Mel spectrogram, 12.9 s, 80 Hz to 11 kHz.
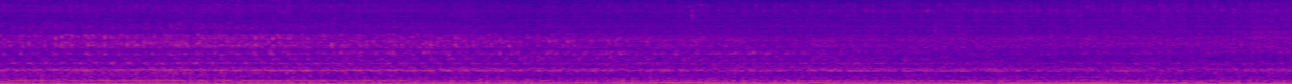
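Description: A 2015 Chevrolet Corvette Z06 Convertible runs steadily at idle with a loud, deep, continuous engine rumble and a lopey throb. It is close up and heard alone, with no talking.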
